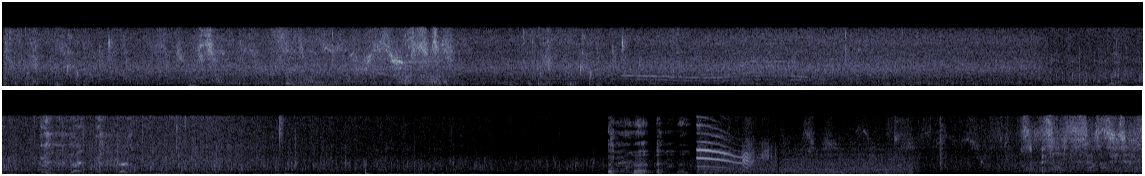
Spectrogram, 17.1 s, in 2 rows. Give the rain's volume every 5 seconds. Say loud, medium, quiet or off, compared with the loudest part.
loud, loud, medium, medium.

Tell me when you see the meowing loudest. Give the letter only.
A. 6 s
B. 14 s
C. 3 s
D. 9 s
B.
